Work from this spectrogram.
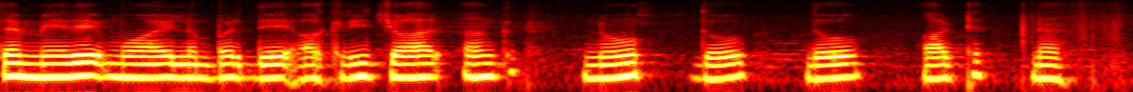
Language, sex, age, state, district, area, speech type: Dogri, male, 30-45, Jammu and Kashmir, Kathua, rural, read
